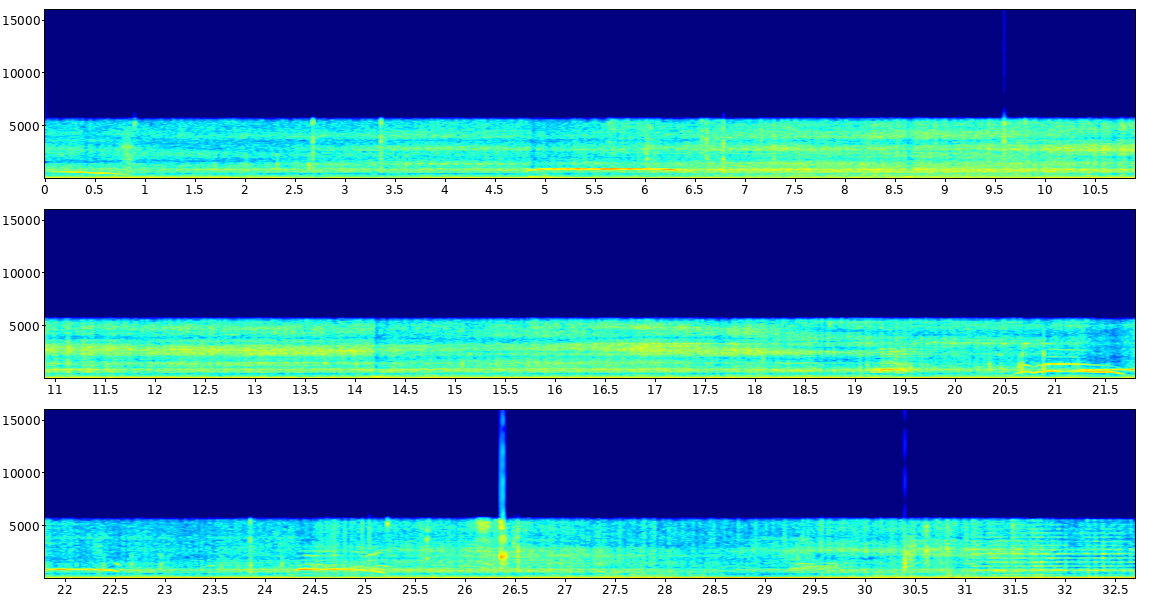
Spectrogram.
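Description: Heavy truck engines running low and steady as a fire engine, an ambulance and a dump truck pass close by, with a few short rising-and-falling tones over the rumble.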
